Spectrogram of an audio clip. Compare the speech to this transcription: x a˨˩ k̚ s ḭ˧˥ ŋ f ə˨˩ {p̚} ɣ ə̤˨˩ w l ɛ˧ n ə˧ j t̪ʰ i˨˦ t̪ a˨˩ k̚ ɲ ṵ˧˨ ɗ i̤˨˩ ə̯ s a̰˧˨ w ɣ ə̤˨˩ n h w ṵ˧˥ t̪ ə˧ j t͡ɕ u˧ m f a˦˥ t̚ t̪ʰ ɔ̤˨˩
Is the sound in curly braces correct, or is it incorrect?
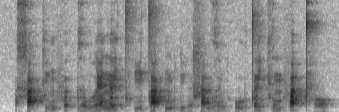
correct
